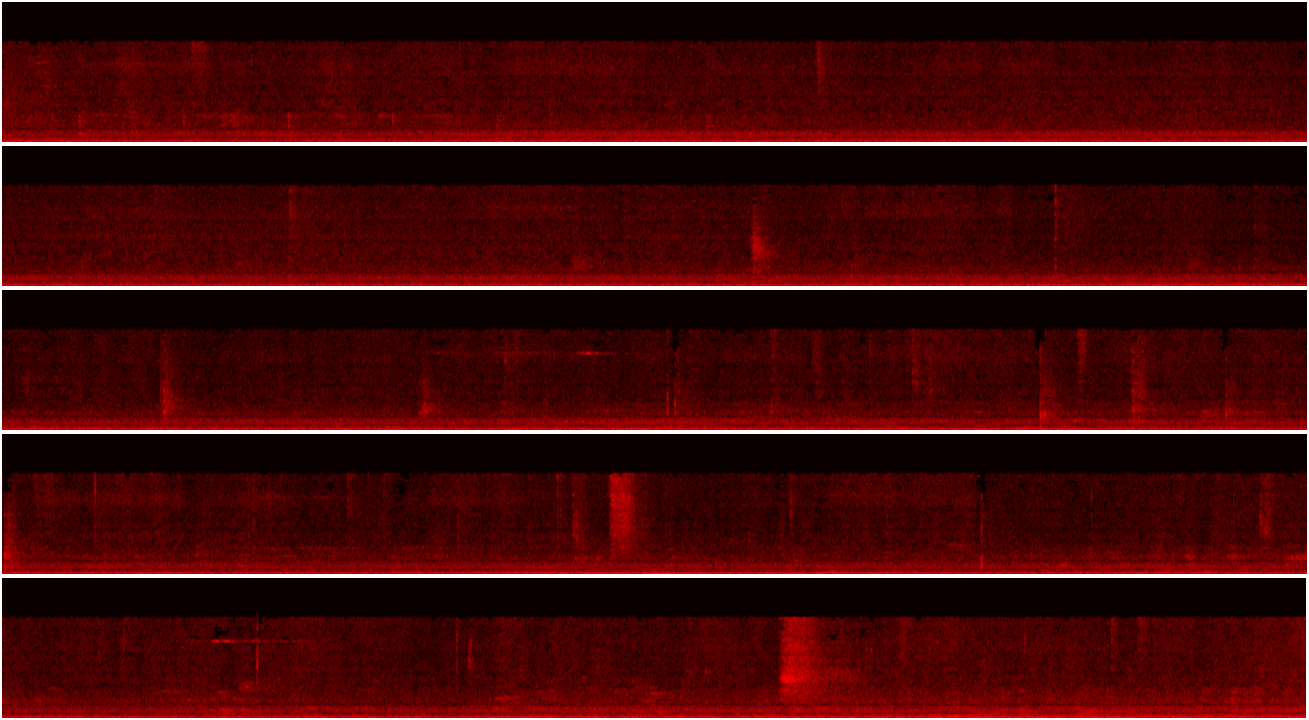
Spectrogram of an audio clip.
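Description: Busy city street ambience: a steady rumble of traffic with indistinct voices of passers-by.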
